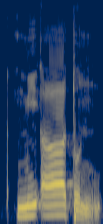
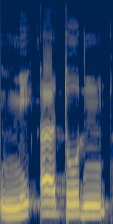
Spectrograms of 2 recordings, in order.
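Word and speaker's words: مائتين: کیا ہوگا لیربو مئتن، بعض لوگ پڑھتے ہیں مئاتن، کیا پڑھیں گے مئتن مئتین مئتین لأذبحنه من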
